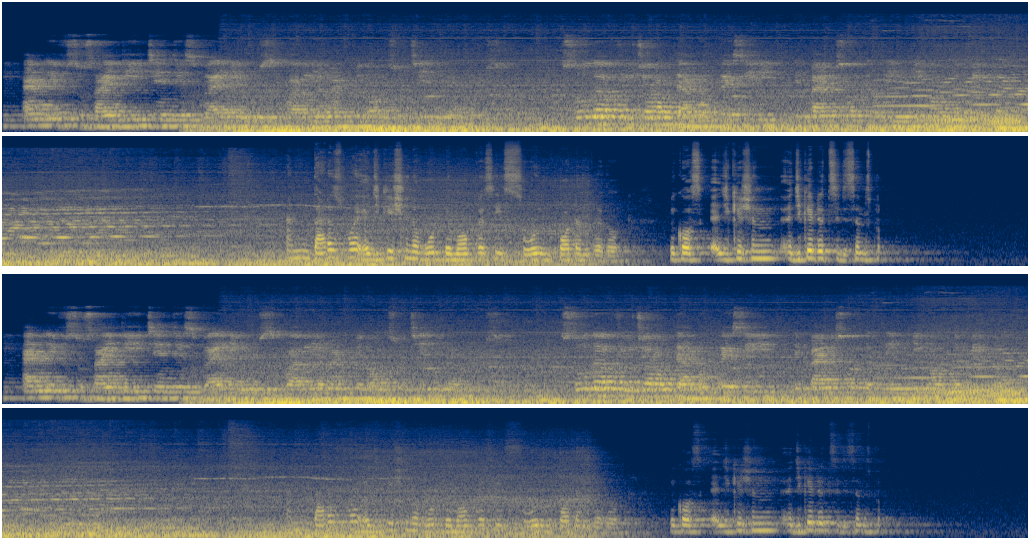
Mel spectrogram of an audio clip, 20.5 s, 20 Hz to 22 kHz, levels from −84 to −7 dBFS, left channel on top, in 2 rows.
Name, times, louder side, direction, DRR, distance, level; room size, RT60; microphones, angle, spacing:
voice 1, 0.2-5.0 5.6-10.2, equal, 40° right, -4 dB, 2.8 m, -24 dB
sound 1, 1.8-11.2, equal, 25° right, 1.5 m, -26 dB
sound 2, 2.1-16.1, equal, ahead, 1.8 m, -24 dB
sound 3, 8.7-14.7, left 4 dB, 40° left, 0.6 m, -29 dB
voice 2, 13.1-16.5 16.9-19.0, left 7 dB, 85° left, 17 dB, 0.3 m, -23 dB
12.0 x 9.2 x 3.4 m, 1.4 s
head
